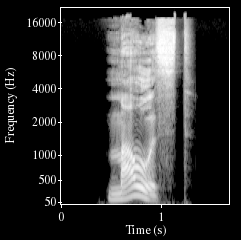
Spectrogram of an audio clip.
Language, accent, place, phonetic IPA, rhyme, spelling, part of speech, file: German, Germany, Berlin, [maʊ̯st], -aʊ̯st, maust, verb, De-maust.ogg
- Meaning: 1. second-person singular present of mauen 2. second/third-person singular present of mausen 3. second-person plural present of mausen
